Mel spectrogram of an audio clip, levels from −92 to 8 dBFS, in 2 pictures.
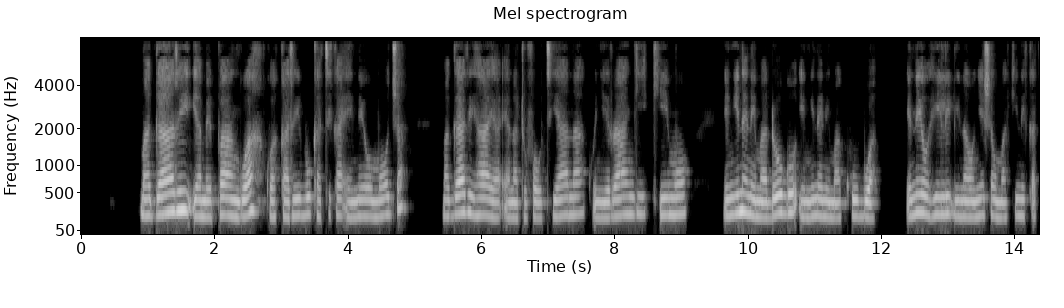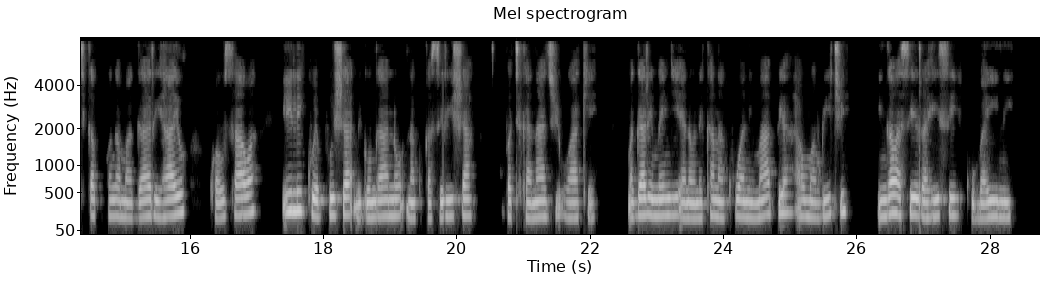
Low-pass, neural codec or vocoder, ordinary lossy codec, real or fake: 7.2 kHz; codec, 16 kHz in and 24 kHz out, 1 kbps, XY-Tokenizer; MP3, 64 kbps; fake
